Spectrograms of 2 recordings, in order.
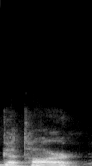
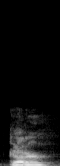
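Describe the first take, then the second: First: The word rhymes with guitar. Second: The word does not rhyme with guitar.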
